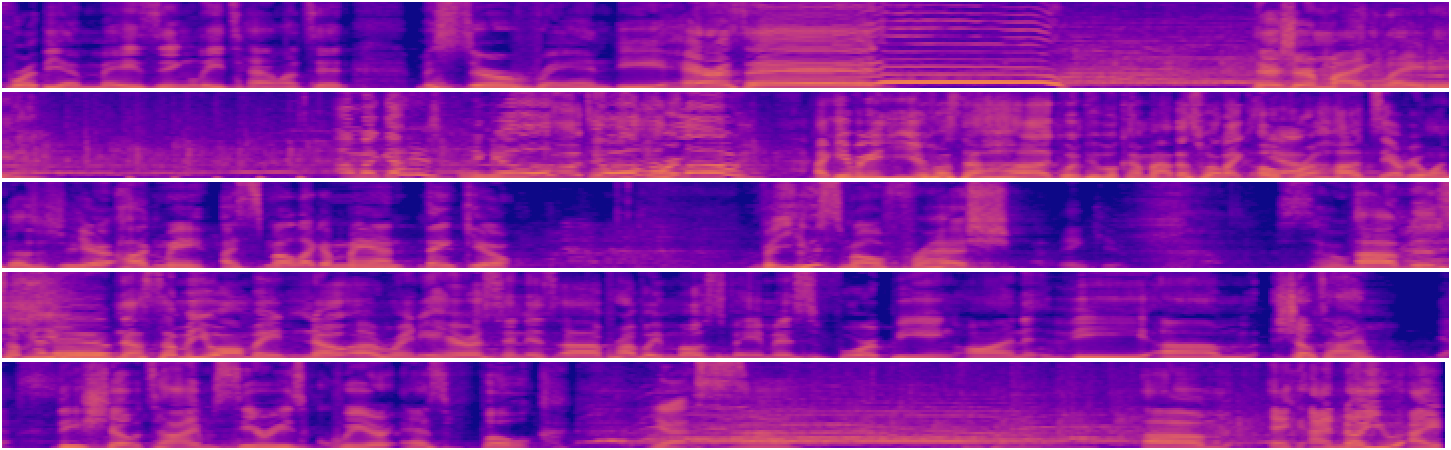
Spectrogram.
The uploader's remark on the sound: Live]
